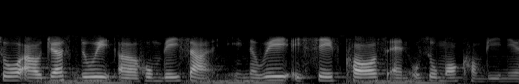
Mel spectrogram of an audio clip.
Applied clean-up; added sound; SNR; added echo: none; Growling; 18 dB; none.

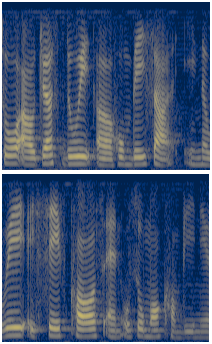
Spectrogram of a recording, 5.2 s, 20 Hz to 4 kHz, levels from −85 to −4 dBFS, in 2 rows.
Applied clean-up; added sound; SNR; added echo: none; none; none; none.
